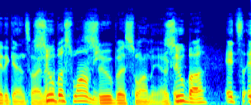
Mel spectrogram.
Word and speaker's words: Subbaswamy: He doesn't know how to pronounce the full thing. I need you to say it again so I know. Subbaswamy.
